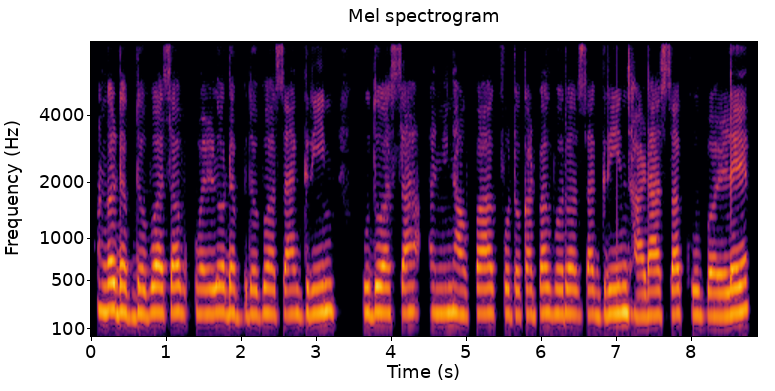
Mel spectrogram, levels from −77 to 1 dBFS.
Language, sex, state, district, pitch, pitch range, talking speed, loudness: Konkani, female, Goa, North and South Goa, 210 Hz, 205-215 Hz, 140 wpm, -18 LUFS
